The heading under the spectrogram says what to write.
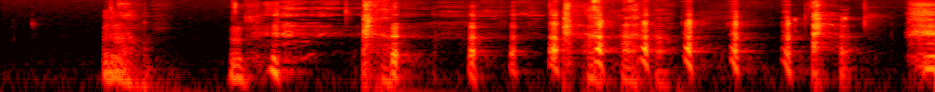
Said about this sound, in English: Nobody believes you're coughing. No, it's just, no. Stop! People are gonna think you have COVID.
